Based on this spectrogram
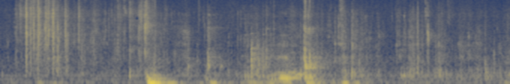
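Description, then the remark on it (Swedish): A crisp crunching bite into crunchy food, followed by a steady run of crackly chewing crunches with a few heavier bites, with no talking. “Vi tar ett lite knaprigt bite.”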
